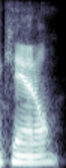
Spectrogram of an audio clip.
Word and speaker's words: Cannell: My name is Cannell, and it does rhyme with YouTube channel.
